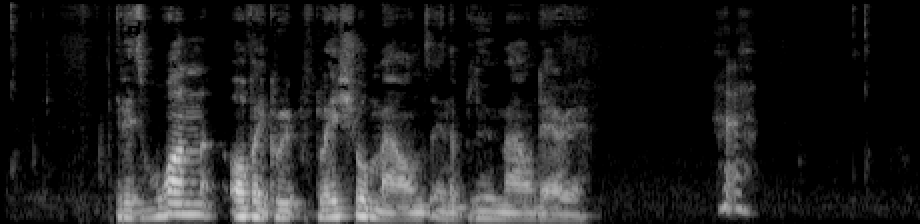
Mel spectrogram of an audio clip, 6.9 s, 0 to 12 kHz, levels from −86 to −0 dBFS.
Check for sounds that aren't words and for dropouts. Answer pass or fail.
fail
